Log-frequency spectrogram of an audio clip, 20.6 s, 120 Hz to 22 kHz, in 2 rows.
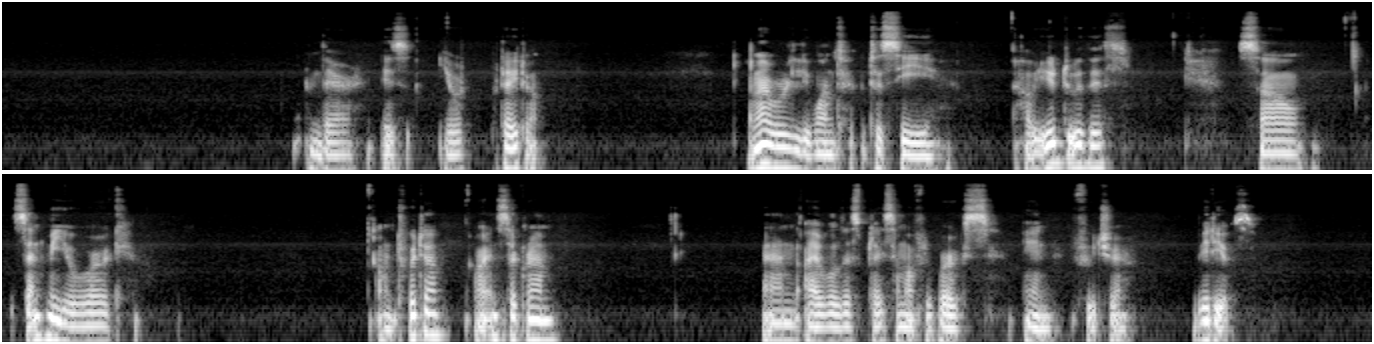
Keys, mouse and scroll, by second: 14.1-17.1 middle drag, 17.1 scroll down 1, 17.3-18.0 scroll up 4, 20.5 scroll up 4.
